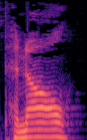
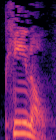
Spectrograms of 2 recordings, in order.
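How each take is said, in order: First: The name does not sound like penal. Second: The name sounds like the word penal. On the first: The speaker calls it right. "It's Pinal County" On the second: The speaker calls it wrong. "it's not pronounced penal. It's not a penal colony"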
